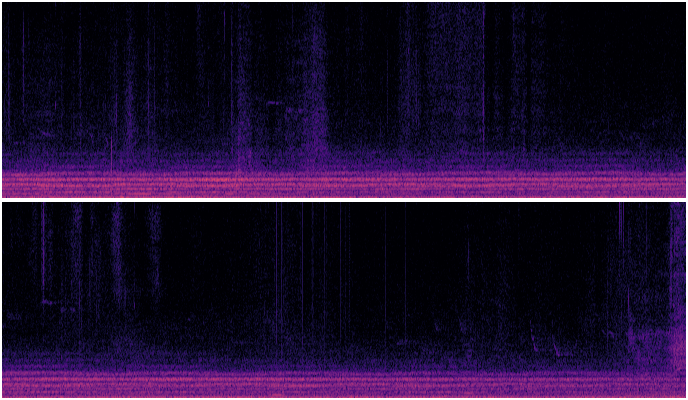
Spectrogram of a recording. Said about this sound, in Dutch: Ja, komt inmiddels een, ambulance aan. Dus we wachten heel eventjes voordat jullie straks ons niet meer goed horen.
